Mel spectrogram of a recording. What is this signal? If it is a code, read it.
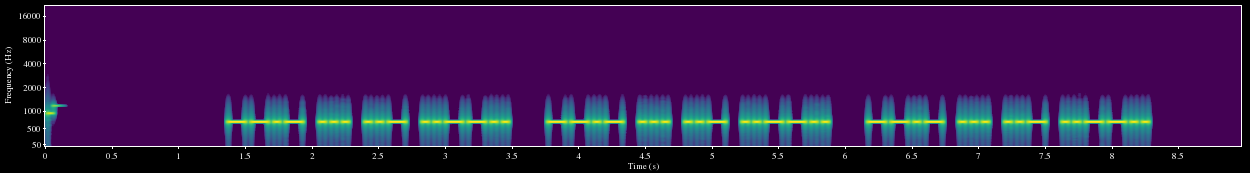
Morse code, heard as a keyed tone, about 28 wpm, 700 Hz. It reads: QSU? QSU? QSU?
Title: Q-Codes Repeated 3x 28wpm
